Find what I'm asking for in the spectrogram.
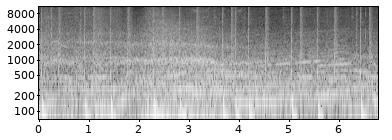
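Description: A race car in the PS2 game Need for Speed: Most Wanted, its engine revving hard and loud throughout while tires squeal and skid repeatedly through turns, with no voices.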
